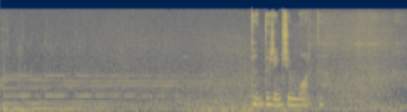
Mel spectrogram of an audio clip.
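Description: Small waves lap gently against a sandy shore.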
